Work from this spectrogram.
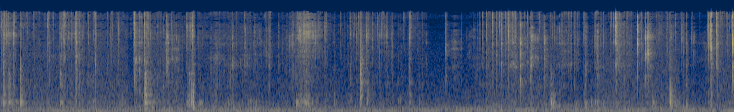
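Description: An oval solid bar of soap, painted silver with blue stripes and pink inside, is held in the hand and shaved and carved with a utility knife blade as pink soap flakes peel off. The blade makes a quiet, bright, crisp scraping and crackling in short, irregular strokes that come in clusters with brief pauses between them.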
